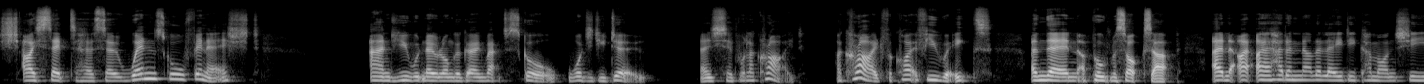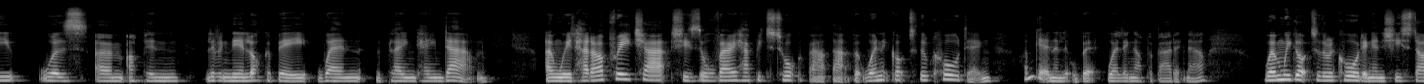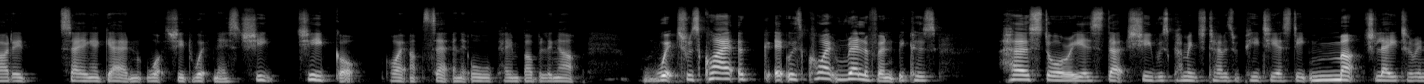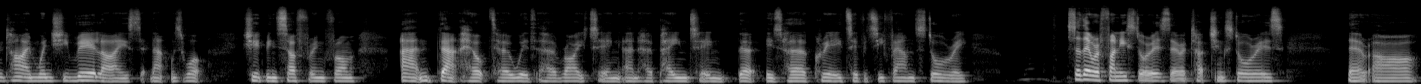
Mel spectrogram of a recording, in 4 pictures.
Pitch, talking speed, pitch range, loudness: 170 Hz, 190 wpm, 155-190 Hz, -22 LUFS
